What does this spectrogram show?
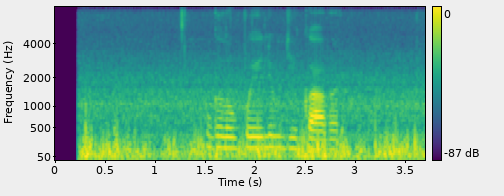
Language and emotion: Russian, neutral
